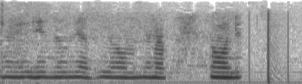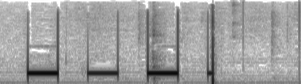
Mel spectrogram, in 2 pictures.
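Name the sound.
telephone busy tone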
